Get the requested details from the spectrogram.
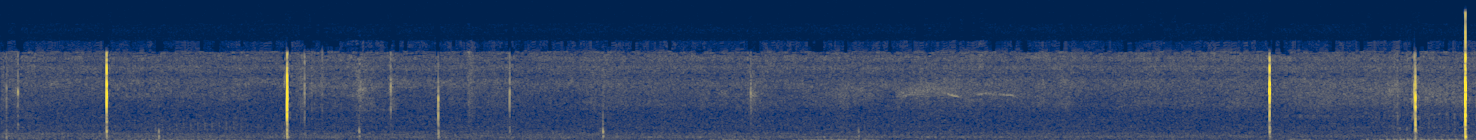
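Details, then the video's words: Max the bulldog asleep and snoring: low, rumbling snore bursts arrive about every three seconds, with sharp clicks scattered between them in a quiet room. "Max the Bulldog Snoring"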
